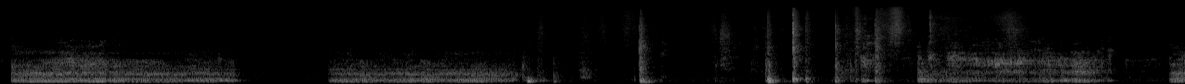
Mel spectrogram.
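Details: Lhasa Apso dog playing indoors, giving a long low rumbling growl lasting about two seconds, a short pause, then another growl, followed by scattered thumps, clicks and rustling from the play.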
